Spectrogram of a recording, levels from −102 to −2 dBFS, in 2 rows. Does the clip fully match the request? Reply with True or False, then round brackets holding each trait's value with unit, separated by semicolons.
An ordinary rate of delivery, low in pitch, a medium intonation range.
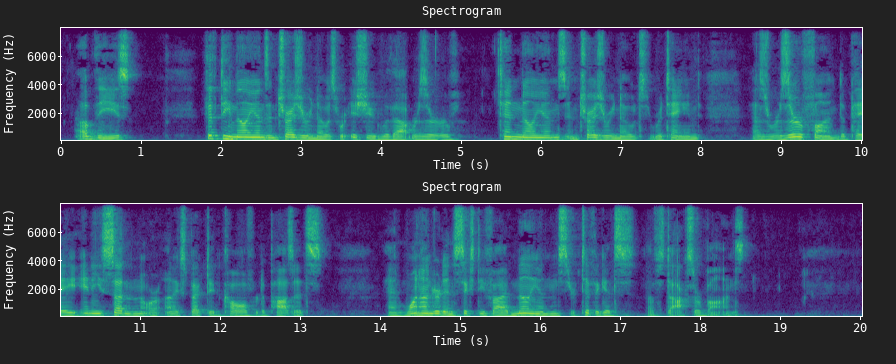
False (125 wpm; 130 Hz; 3.1 semitones)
